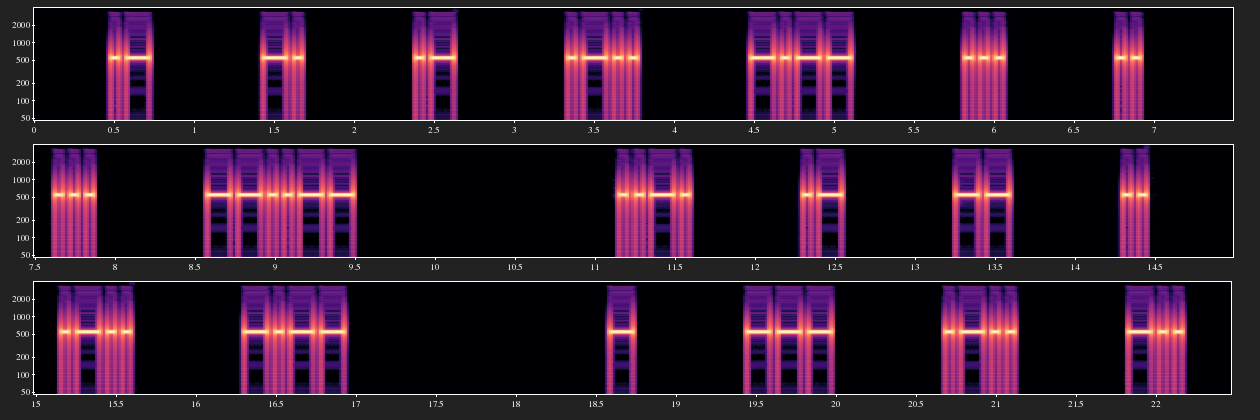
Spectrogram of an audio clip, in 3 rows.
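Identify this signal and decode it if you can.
Morse code, heard as a keyed tone, about 25 wpm, spaced as for 10 wpm, 550 Hz. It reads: ANALYSIS, FAMILY TOLD
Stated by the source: Morse code sending of news headlines, speed 10.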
